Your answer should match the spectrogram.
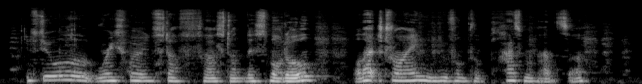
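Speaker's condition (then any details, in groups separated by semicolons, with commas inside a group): No condition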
